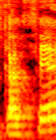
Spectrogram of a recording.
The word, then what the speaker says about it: café: Você fechou o som da palavra café, e café tem um som aberto, né?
